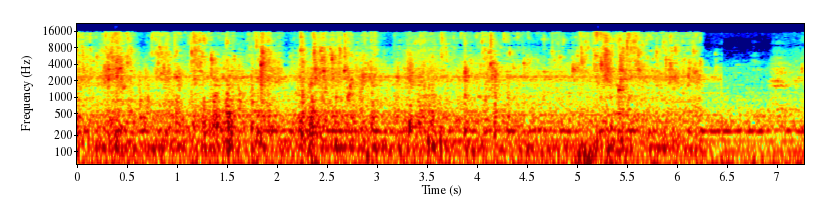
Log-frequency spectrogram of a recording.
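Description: Tap water runs steadily into a kitchen sink during washing while moi moi is being prepared, a continuous splashing hiss that stays even and moderately close with no talking.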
